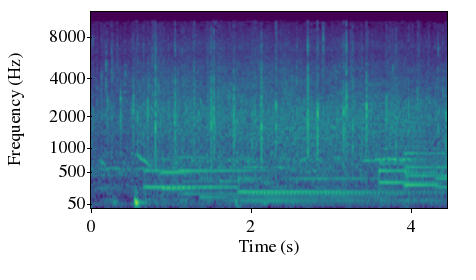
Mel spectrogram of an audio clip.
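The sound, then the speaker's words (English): An audience claps steadily, a dense patter of hand claps with scattered sharper smacks, running under sustained low keyboard-like tones that shift pitch a few times. “I thought you clap for yourselves.”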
